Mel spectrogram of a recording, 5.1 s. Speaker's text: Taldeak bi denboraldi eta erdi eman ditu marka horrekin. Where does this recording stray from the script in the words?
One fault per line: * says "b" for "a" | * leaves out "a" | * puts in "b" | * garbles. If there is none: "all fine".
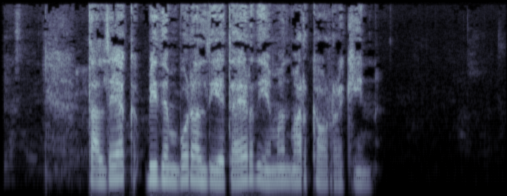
* leaves out "ditu"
